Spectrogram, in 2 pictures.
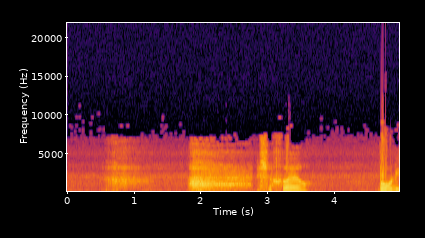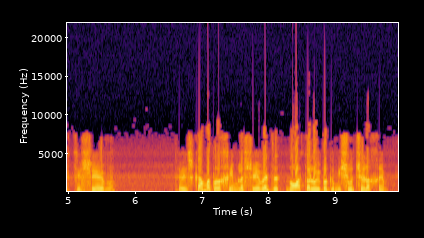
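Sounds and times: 
person inhaling deeply during yoga practice: 0.5 - 2.8
speech: 2.9 - 3.7, 4.6 - 5.8, 6.6 - 9.9.

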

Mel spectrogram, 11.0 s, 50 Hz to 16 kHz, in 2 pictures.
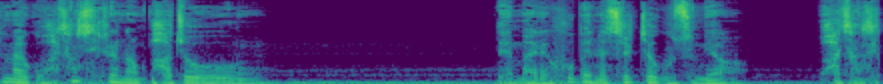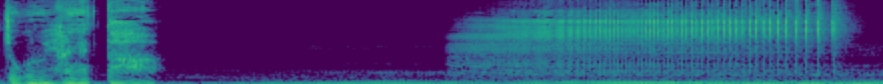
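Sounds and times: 
speech: 0.0 - 1.8, 3.1 - 6.5
bathroom door creaking open: 8.3 - 10.9.

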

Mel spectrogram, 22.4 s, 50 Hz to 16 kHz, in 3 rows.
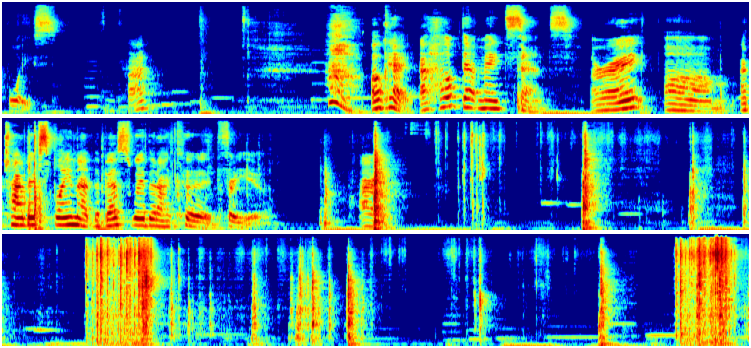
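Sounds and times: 
speech: 0.3 - 0.6, 1.2 - 1.6, 3.3 - 10.2, 11.1 - 11.4
deck of angel oracle cards being shuffled: 10.7 - 15.0, 15.8 - 22.4.

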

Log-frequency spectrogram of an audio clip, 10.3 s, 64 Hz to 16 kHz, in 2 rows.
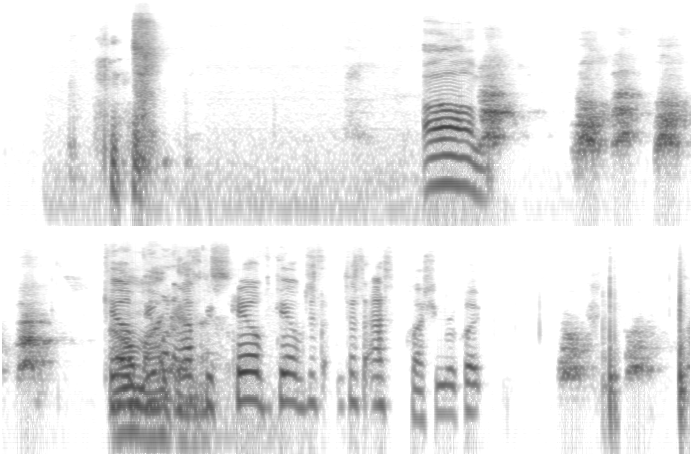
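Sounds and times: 
speech: 3.2 - 3.8, 6.0 - 8.9
dogs barking: 3.6 - 5.7, 9.3 - 10.3.

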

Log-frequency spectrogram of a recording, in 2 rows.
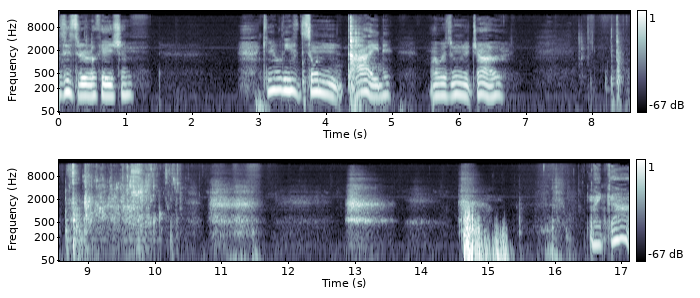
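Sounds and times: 
speech: 0.0 - 1.2, 3.0 - 6.8
person breathing: 1.2 - 3.0, 5.1 - 5.5, 7.1 - 7.8, 10.5 - 16.2
water pouring into a glass: 8.9 - 10.5.

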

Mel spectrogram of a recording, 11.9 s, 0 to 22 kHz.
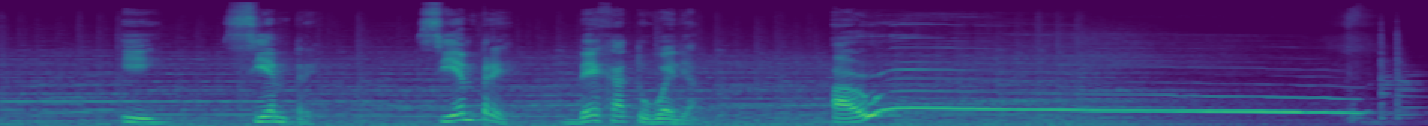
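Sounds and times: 
speech: 1.0 - 2.7, 3.6 - 5.9, 6.9 - 7.4
person imitating a wolf howl: 7.0 - 11.5.

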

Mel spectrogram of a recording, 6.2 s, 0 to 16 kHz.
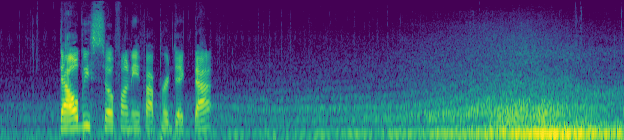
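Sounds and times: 
speech: 0.6 - 2.2
truck driving past on the road: 2.3 - 6.2.

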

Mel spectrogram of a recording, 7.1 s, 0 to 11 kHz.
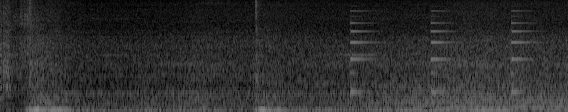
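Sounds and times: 
car engine starting and revving: 0.0 - 7.0
high electronic chime beeping: 4.4 - 4.8, 5.4 - 6.8.

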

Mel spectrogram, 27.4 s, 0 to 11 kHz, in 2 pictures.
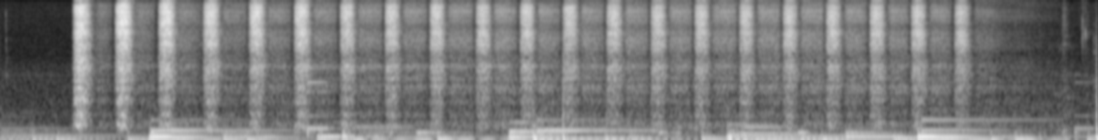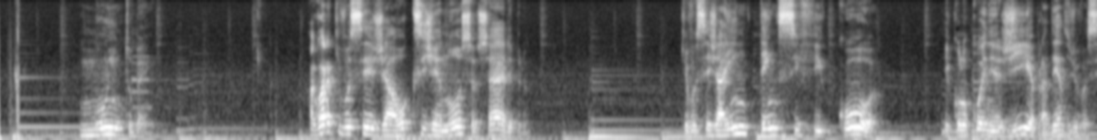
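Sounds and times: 
soft music: 0.0 - 27.4
rapid forceful breathing in and out through the nose during a morning breathing exercise: 0.9 - 13.1
speech: 15.1 - 15.8, 17.6 - 20.4, 22.3 - 24.8, 25.5 - 27.4.

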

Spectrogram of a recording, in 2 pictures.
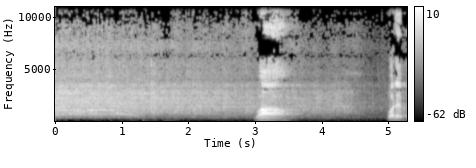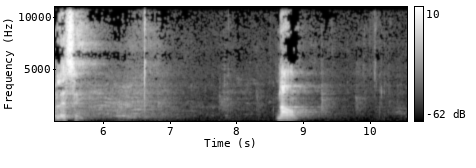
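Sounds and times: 
audience applause: 0.0 - 5.1
speech: 3.0 - 3.6, 5.0 - 5.8, 8.6 - 9.0.

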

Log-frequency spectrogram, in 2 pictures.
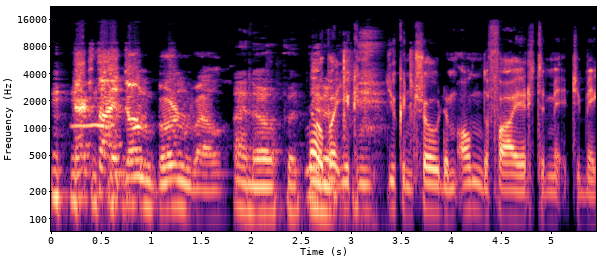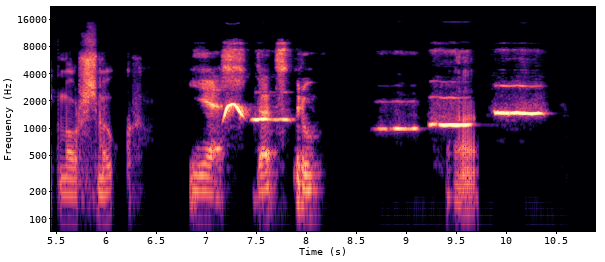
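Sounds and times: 
speech: 0.0 - 8.2, 9.4 - 9.8
person whistling a Western movie tune: 7.2 - 10.6.

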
